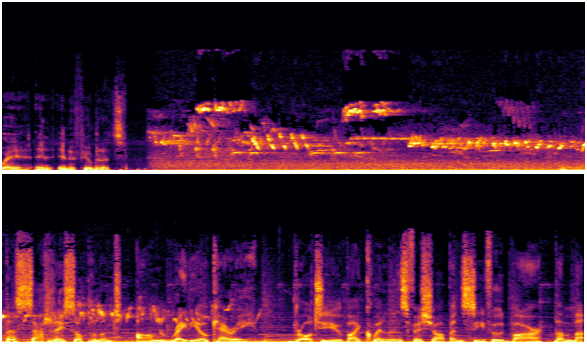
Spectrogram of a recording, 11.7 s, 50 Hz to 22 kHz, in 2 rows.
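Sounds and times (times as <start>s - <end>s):
speech: 0.0s - 2.2s, 5.9s - 11.6s
faint distant birdsong outdoors: 1.3s - 9.2s.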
